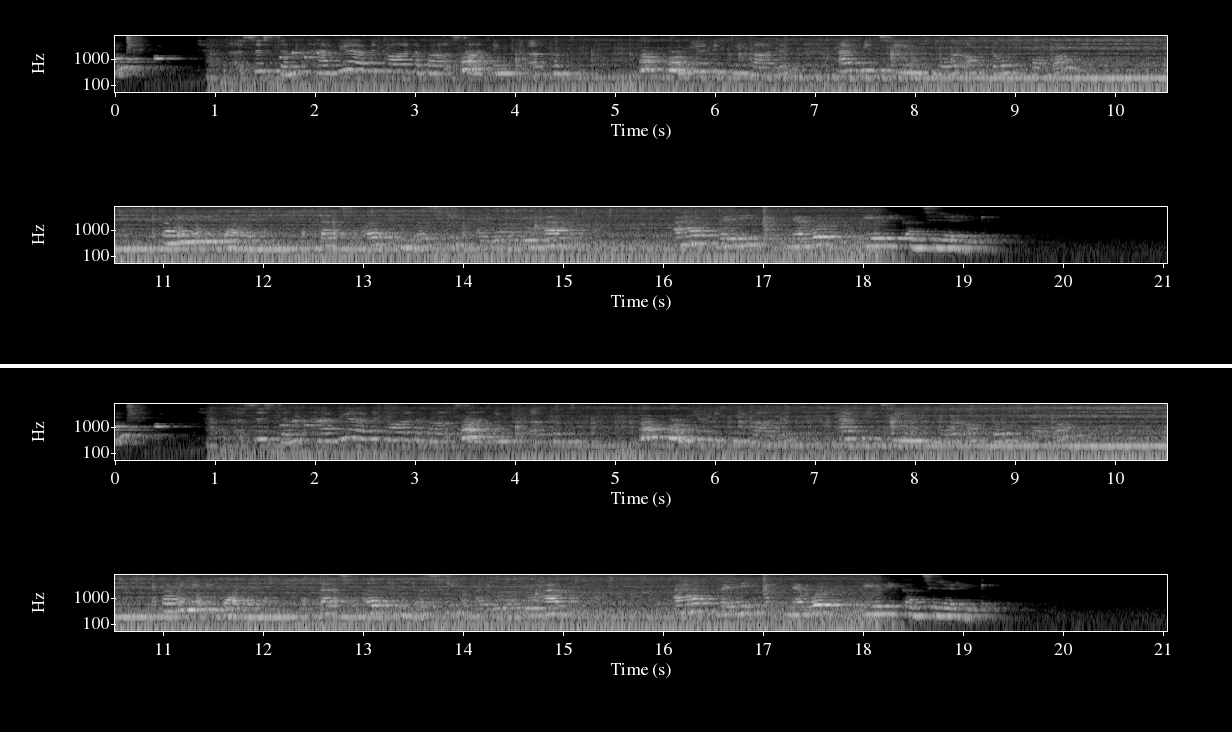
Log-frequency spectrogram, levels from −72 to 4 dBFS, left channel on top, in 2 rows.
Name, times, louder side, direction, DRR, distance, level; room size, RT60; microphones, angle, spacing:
voice 1, 0.0-4.7 5.6-9.7, left 2 dB, 55° left, 1.2 m, -31 dB
sound 1, 0.9-18.2, equal, ahead, 1.6 m, -29 dB
voice 2, 11.0-15.4 16.1-19.3, equal, 30° right, 3.4 m, -26 dB
14.0 x 4.8 x 3.5 m
head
